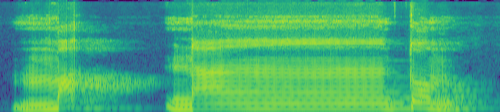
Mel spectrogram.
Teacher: میم کے بعد حمزہ آ رہا ہے ساکن، یہاں پہ جھٹکا دے کے پڑھیں گے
